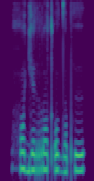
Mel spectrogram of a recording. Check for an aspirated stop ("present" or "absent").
present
